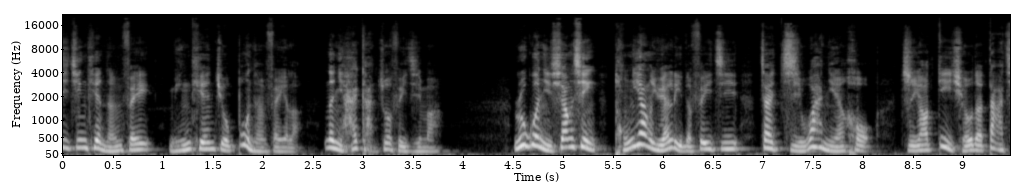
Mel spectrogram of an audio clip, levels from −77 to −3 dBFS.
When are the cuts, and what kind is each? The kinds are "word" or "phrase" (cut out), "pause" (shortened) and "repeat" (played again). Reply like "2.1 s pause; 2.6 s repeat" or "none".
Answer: 2.5 s pause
